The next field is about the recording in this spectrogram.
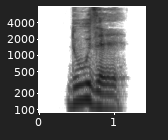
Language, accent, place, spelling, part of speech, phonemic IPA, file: German, Germany, Berlin, Dusel, noun, /ˈduːzəl/, De-Dusel.ogg
- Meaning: 1. undeserved luck, fortune 2. dizziness; also: tipsiness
